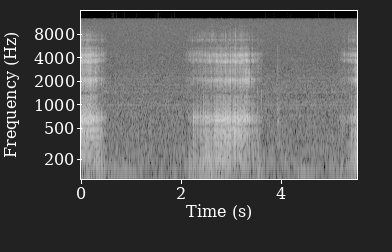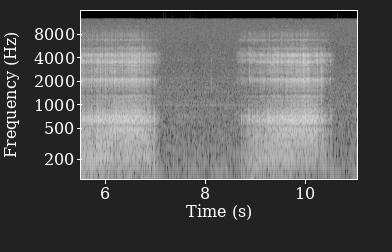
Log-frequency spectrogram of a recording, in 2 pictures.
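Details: Asleep: loud, rough snores on each breath in, about 18 a minute, steady and regular, with quiet pauses between them; snoring.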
